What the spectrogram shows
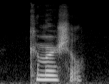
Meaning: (noun) 1. An advertisement in a common media format, usually radio or television 2. A commercial trader, as opposed to an individual speculator 3. A commercial traveller 4. A male prostitute
- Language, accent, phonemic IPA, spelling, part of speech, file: English, General American, /kəˈmɝ.ʃəl/, commercial, noun / adjective, En-us-commercial.ogg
